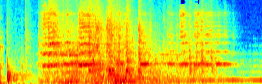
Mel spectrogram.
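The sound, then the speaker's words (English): A hulking, windowless, rusted metal door slides open with a loud, grinding scrape and a shrill metallic squeal, lasting a couple of seconds before it abruptly stops. No voices are heard. “You approach a hulking, windowless, rusted metal door and slide it open.”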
